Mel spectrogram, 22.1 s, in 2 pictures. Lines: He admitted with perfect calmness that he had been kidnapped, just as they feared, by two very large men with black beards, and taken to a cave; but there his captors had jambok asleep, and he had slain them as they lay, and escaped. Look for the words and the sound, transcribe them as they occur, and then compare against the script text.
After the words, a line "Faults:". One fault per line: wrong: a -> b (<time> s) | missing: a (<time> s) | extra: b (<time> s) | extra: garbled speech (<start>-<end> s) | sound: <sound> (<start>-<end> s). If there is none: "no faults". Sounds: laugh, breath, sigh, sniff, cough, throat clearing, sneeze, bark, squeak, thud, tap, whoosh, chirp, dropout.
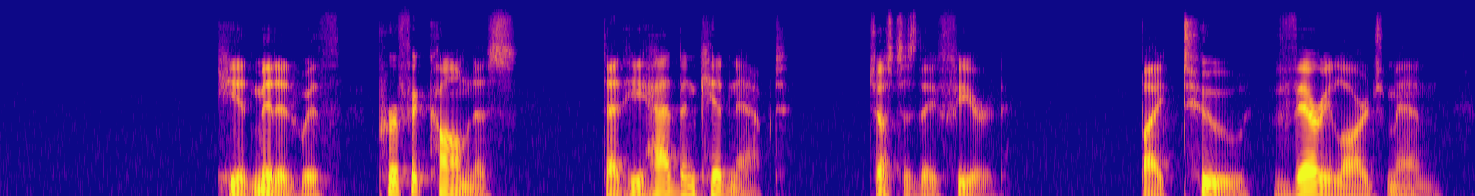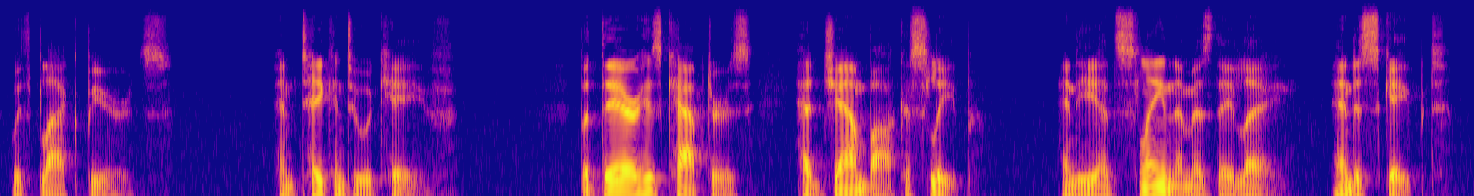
He admitted with perfect calmness that he had been kidnapped, just as they feared, by two very large men with black beards, and taken to a cave; but there his captors had jambok asleep, and he had slain them as they lay, and escaped.
Faults:
no faults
